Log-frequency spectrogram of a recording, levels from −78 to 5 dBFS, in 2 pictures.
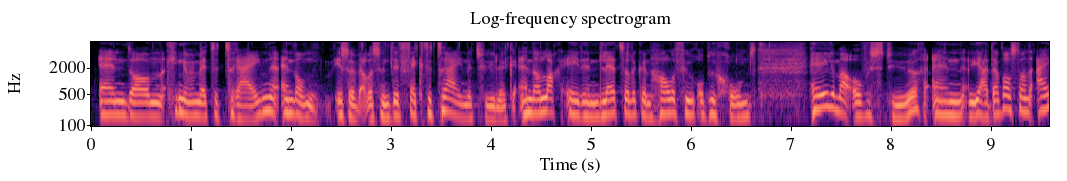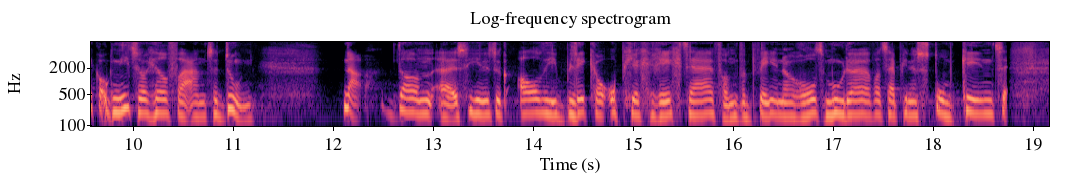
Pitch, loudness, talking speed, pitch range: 185 Hz, -18 LUFS, 215 wpm, 170-200 Hz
